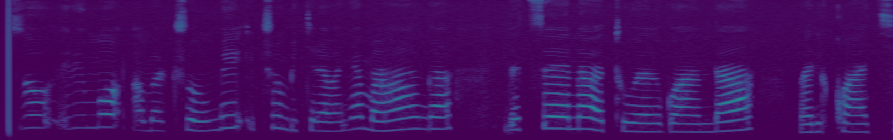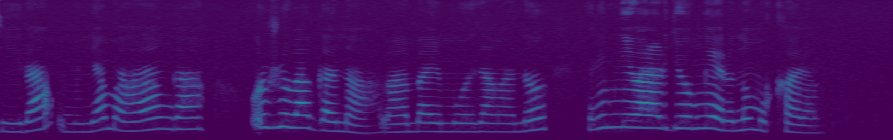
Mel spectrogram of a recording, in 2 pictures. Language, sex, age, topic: Kinyarwanda, male, 18-24, finance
